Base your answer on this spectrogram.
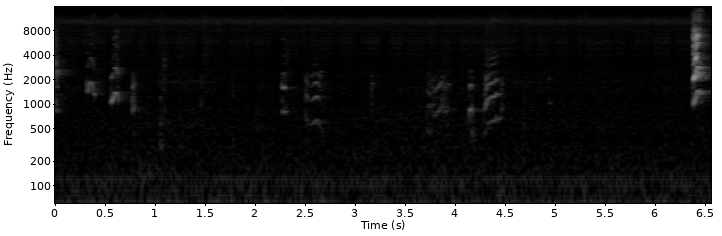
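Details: Chihuahua puppy named Swiffer, giving a string of short high whimpers and squeaks, several with downward-bending pitch, spread over the whole stretch, ending with a sharp click or bump; steady low hum underneath.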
